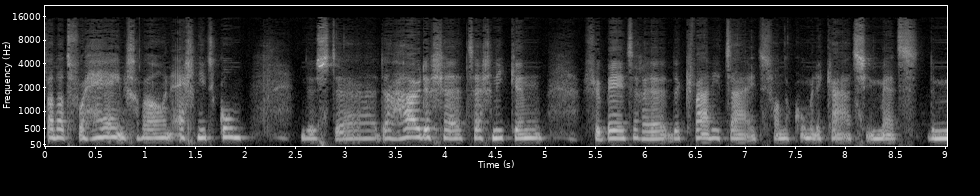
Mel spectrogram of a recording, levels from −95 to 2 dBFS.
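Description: From start to finish the clip carries crude rate conversion. Samples seem repeated to stretch the rate, which fits 44.1 kHz raised to 48 kHz without filtering. This leaves inharmonic error tones about 25 dB below the sound, heard as a gritty fizz tracking loud, high content.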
